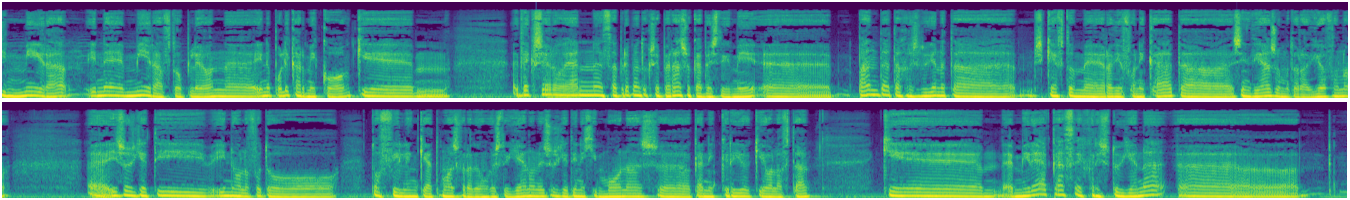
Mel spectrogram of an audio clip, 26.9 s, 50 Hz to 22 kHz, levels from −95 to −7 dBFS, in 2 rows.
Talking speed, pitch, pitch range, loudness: 135 wpm, 130 Hz, 115-150 Hz, -13 LUFS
